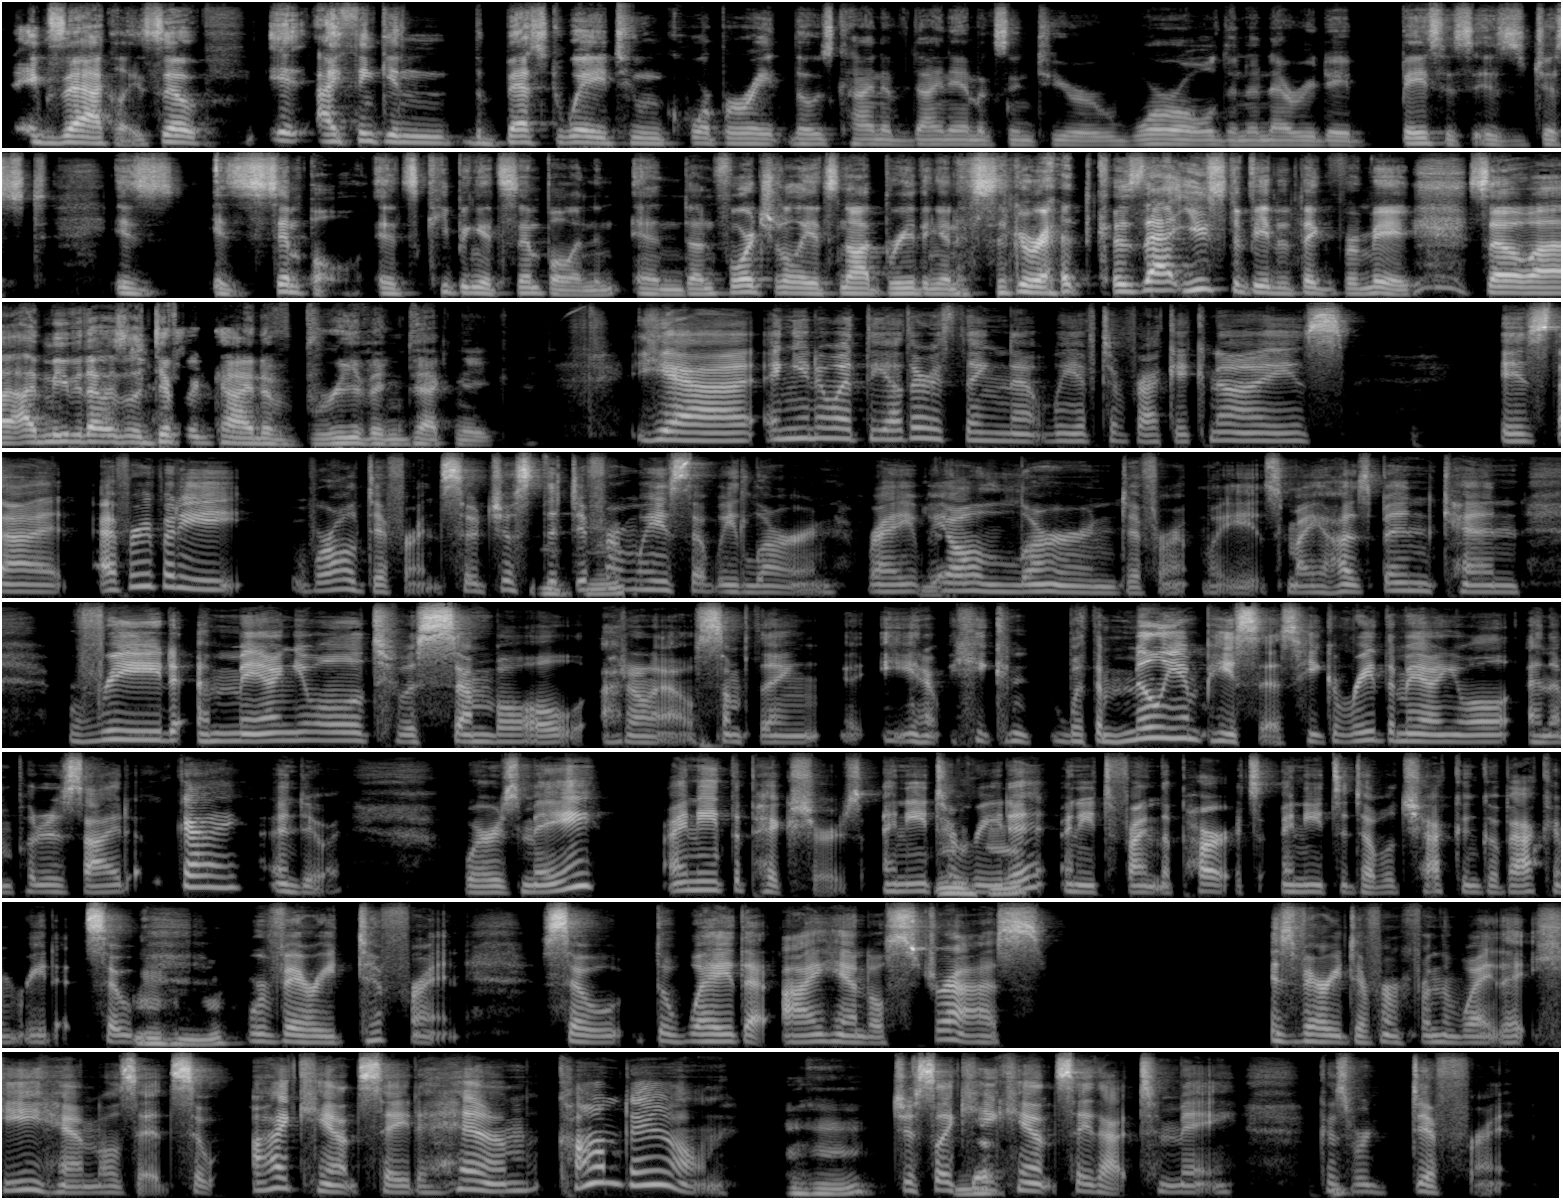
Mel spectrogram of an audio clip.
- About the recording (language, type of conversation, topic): English, unstructured, How can breathing techniques reduce stress and anxiety?
- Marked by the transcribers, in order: tapping; laughing while speaking: "a cigarette 'cause that used to be the thing for me"; other background noise; stressed: "million"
